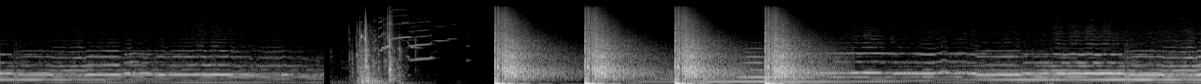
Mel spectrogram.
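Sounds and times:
loud booming thuds: 5.0s - 8.6s
soft music: 7.1s - 12.0s.

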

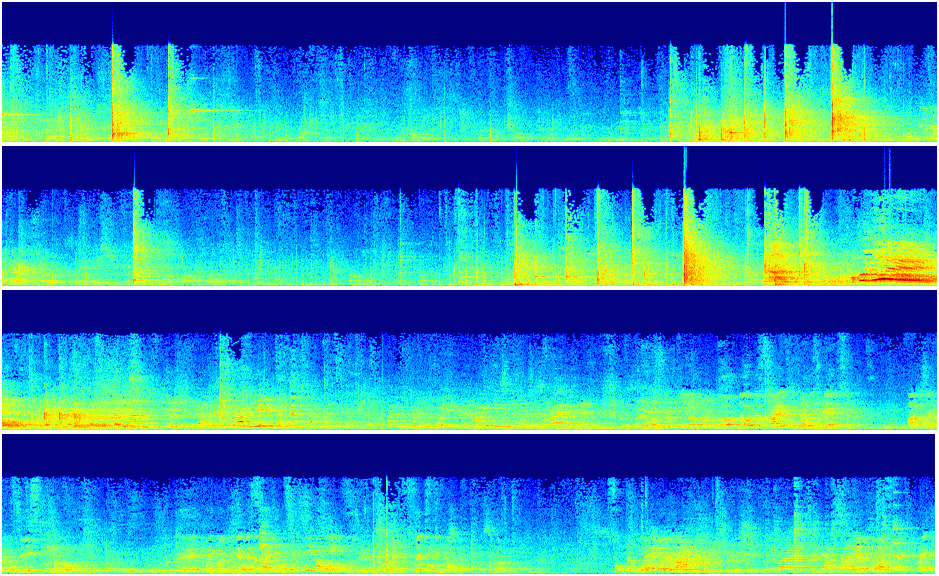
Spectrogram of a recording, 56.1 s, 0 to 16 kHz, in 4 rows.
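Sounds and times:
rackets hitting shuttlecock: 0.0s - 3.3s, 10.0s - 13.2s, 15.9s - 16.4s, 20.8s - 26.5s
people talking in echoing hall: 0.0s - 56.0s.

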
